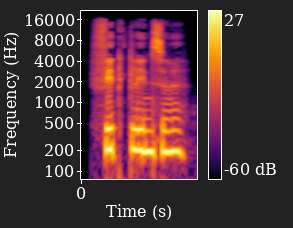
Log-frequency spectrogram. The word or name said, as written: fedtglinsende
